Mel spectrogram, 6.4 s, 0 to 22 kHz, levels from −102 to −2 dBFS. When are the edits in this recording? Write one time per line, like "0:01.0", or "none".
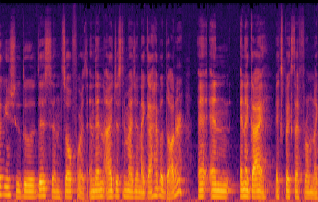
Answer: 0:03.8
